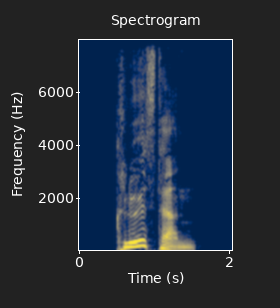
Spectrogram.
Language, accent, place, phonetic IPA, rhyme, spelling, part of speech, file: German, Germany, Berlin, [ˈkløːstɐn], -øːstɐn, Klöstern, noun, De-Klöstern.ogg
- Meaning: dative plural of Kloster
